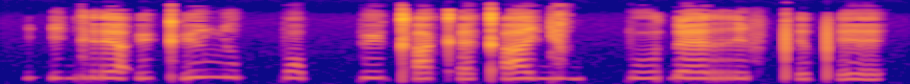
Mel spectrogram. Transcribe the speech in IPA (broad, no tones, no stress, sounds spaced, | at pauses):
ʔ i ɡ rʲ a ʔ y kʼ y ʎ u pː ɔ pː y kʼ a kʼ ɛ kʼ a ɟ u ɡ pː u ɗ ɛ r i f pʼ ɪ pʼ ɪ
